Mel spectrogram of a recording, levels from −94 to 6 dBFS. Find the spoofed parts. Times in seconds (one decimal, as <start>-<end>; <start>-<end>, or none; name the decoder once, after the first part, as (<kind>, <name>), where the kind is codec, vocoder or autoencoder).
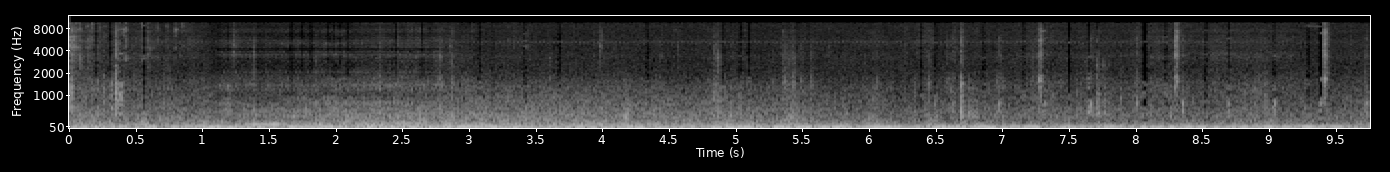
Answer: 1.1-2.8 (codec, SNAC)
